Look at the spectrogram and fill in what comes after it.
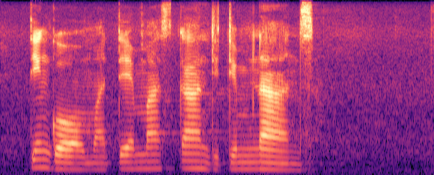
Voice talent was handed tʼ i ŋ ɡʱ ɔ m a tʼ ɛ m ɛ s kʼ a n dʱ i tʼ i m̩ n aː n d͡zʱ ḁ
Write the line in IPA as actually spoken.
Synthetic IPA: tʼ i ŋ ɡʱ ɔ m a tʼ ɛ m a s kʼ a n dʱ i tʼ i m̩ n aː n d͡zʱ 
